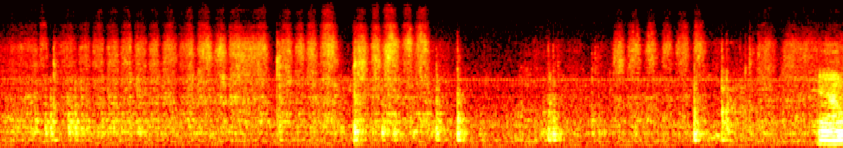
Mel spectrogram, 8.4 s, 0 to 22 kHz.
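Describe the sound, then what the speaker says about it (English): Fine 6000-grit micro mesh rubbing over clear varnish on an instrument body, soft repeated back-and-forth sanding strokes, quiet and close, with a few louder scrapes. "Rub it out between varnish coats with the micro mesh"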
